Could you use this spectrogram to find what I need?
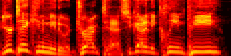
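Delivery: mock girl voice. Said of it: "she said".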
